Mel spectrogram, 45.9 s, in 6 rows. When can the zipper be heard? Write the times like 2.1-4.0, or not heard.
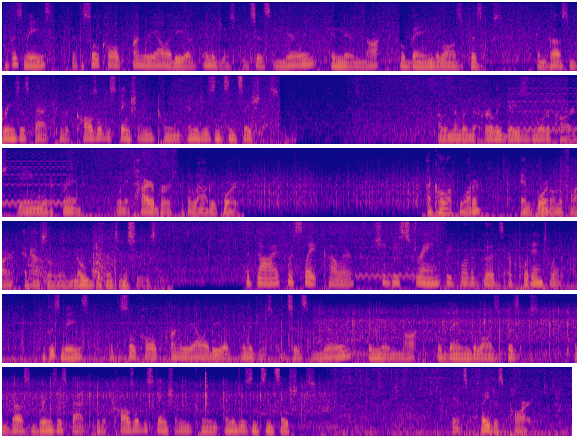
10.3-11.6, 23.4-24.6.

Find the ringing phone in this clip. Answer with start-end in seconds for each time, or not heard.
14.4-16.4, 27.7-28.8.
